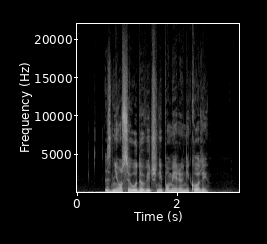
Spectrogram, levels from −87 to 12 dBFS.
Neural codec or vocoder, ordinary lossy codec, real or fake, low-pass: none; none; real; none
